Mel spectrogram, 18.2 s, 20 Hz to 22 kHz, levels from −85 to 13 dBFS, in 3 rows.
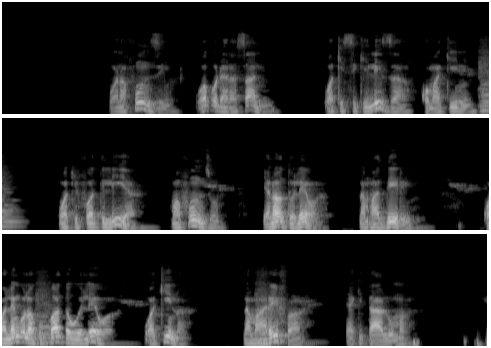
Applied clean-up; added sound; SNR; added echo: classical method Wiener filter.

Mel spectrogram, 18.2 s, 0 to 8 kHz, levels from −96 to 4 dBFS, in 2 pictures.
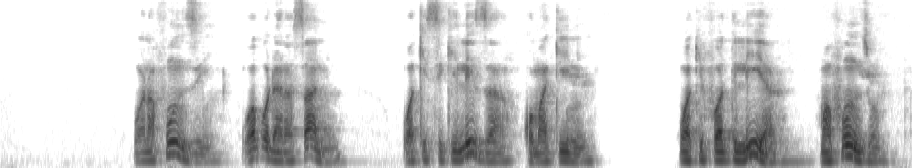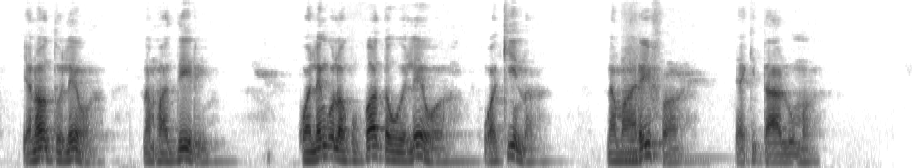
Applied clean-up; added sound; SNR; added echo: neural mask model Resemble Enhance denoiser.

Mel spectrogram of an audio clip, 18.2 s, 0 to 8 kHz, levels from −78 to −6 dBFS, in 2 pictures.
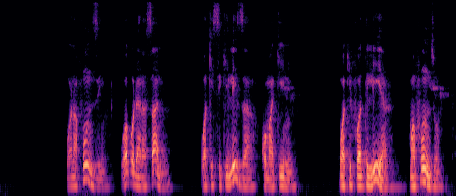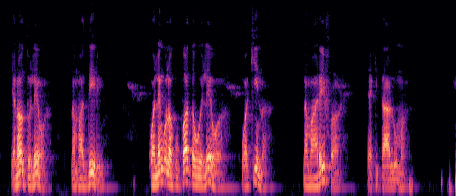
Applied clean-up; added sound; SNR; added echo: none; none; none; none.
